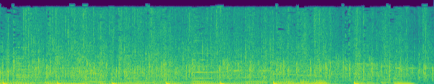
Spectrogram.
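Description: Theme music plays loud and full, driven by a steady thumping kick-drum beat about twice a second under a dense, bright wash of instruments. No one speaks.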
